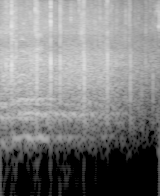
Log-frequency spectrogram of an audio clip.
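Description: Audience applauding, the claps thinning and fading toward the end.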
